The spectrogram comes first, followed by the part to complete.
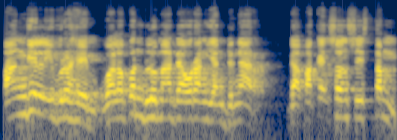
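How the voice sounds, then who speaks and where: High bright-voiced man teaching in a mosque. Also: a little fast. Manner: chatty, quizzes listeners as "Pak". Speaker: Islamic teacher leading a Quran study. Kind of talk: casual mosque study talk.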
